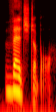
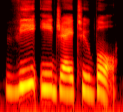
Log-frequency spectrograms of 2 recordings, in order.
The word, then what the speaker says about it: vegetable: Basically, you crush those middle syllables together. The correct way to say it is VJJ 2 bull, VJ 2 bull 3 syllables, not 4.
